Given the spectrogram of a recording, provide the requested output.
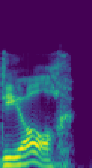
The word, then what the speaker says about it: Diolch: But he wrote, I would say Dioch. – Yeah. Really? Diolch. Yeah.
